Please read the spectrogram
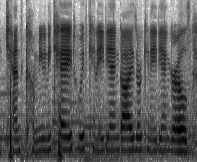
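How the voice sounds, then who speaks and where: Over noticeable background noise, a woman speaks at a fairly high pitch and a moderate pace in a monotone, flat way. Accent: Persian. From Iran. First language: Persian. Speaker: university student, immigrant interviewee. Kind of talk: interview. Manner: hesitant, many fillers.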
